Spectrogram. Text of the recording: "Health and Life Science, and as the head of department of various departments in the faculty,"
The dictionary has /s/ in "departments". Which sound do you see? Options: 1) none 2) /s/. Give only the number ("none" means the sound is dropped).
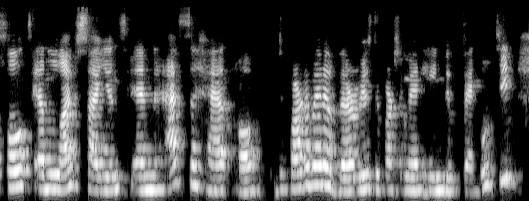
1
